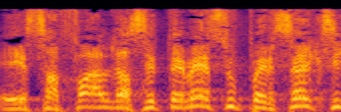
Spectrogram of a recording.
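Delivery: cross, furious, enraged delivery. Listing phrases that sound wrong said angry, spoken in an angry tone. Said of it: "Frases que no suenan bien si las dices enojado".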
